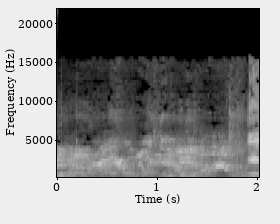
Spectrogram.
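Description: Several people talking over one another: the mixed chatter of a small crowd.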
